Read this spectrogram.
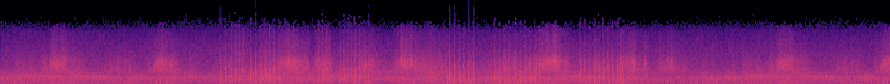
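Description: Wind rushes steadily past a hang glider in flight.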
